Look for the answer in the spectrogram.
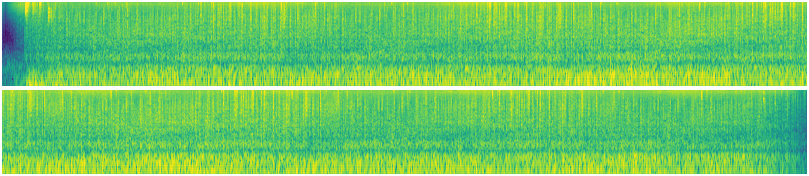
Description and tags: Fire -massive no cracking
Strong Fire sound with no wood cracking; like ruptured pipeline, rocket booster, flamethrower, large gas torch, plasma/energy beam/drill, etc.
Booster, Burning, Fire, Flame, Gas, Rocket, Torch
